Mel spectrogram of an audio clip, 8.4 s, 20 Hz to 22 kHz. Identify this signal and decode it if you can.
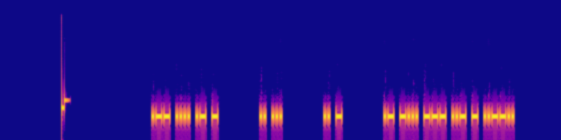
Morse code, heard as a keyed tone, about 40 wpm, 700 Hz. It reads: WHAT IS IT ABOUT?
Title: 3x Word-Spacing - Sentences from Top 100 Words - 40wpm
